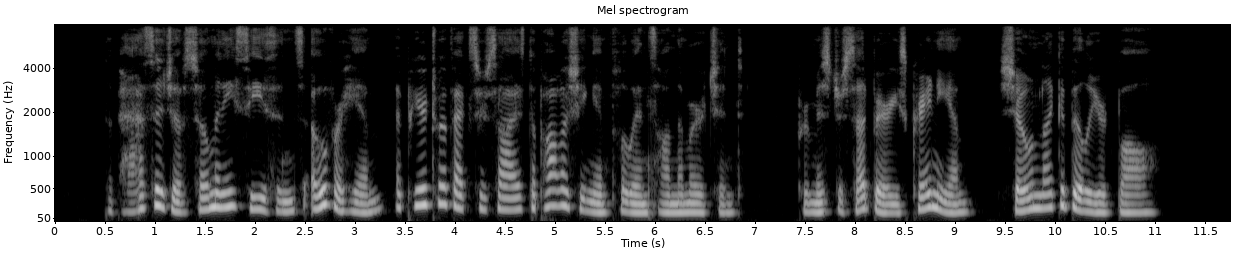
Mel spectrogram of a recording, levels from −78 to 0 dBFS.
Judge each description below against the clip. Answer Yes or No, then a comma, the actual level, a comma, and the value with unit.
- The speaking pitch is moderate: Yes, medium, 160 Hz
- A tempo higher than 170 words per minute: No, average, 140 wpm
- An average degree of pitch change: No, wide, 6.5 semitones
